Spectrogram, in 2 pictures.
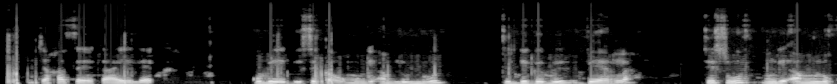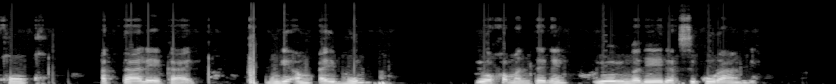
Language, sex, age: Wolof, male, 18-24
